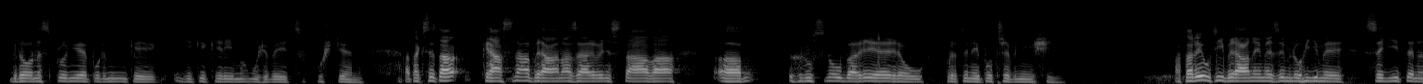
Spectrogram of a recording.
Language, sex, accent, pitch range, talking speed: Czech, male, native, 130-150 Hz, 130 wpm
